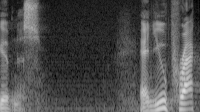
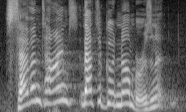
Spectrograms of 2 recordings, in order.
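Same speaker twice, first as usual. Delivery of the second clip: much higher, rising mock-doubtful question; Seven times? pitched way up in mock surprise; mock incredulous. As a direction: toss it up in disbelief. Preacher mocks Peter's number.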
